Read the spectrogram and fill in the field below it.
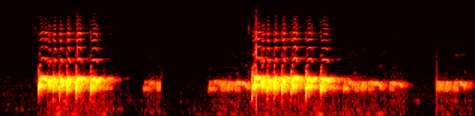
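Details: Local zebra dove (perkutut) in full cooing song: a loud, burry, rapidly pulsed coo phrase lasting about a second, then a short soft hum. The phrase repeats around three seconds later, followed by drawn-out quieter trailing hums.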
